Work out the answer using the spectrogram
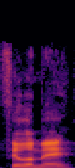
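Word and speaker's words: Fils-Aimé: Well, maybe GameStop has been saved because Reggie, last name I can't pronounce, from Nintendo, Philame, thank you.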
